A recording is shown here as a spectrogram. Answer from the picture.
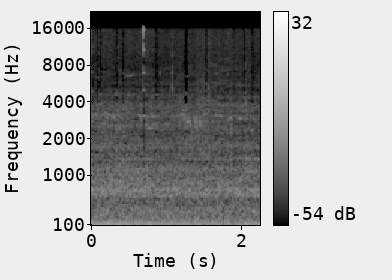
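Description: Steady low drone of a Great Lakes freighter's engines as the ship gets under way out of the lock.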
